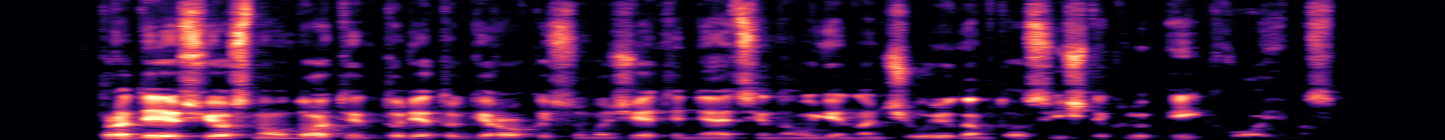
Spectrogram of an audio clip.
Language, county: Lithuanian, Utena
